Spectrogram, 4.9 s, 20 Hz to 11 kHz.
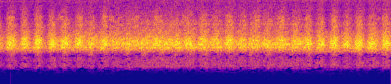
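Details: Cicadas in July 2018 among pine trees 50 m above the sea, Pefkos Bay, Skiros Island, Greece; an intense, high-pitched metallic buzz swelling and fading in rapid rhythmic pulses, about three each second.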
